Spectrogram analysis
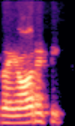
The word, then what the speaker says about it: priority: You have the suffix ity. Priority. Rio. On o. Okay, the one that is right before ity, right? Prior. That Or. vowel or syllable is stressed, or priority. Okay, that's the one that is stressed.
